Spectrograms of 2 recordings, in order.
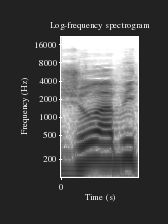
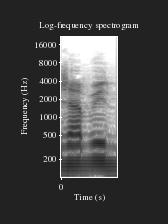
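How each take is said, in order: First: The vowel of je is kept separately. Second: The vowel of je is dropped and linked. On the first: The speaker calls it wrong. "জো আবিদ থেকে জাবিদ বেশি সুন্দর শোনা যায়" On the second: The speaker calls it right. "জাবিদ বেশি সুন্দর শোনা যায়"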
